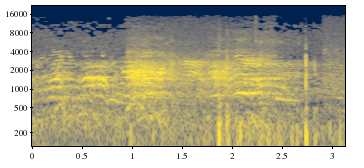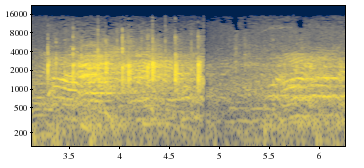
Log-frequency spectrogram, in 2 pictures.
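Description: Voices of footballers and spectators shouting and calling out, with no clear words, over background crowd chatter. Two sharp knocks come about two seconds in.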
